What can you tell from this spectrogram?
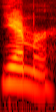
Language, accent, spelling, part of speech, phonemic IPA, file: English, US, yammer, verb / noun, /ˈjæm.ɚ/, En-us-yammer.ogg
- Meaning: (verb) 1. To complain peevishly 2. To talk loudly and persistently 3. To repeat on and on, usually loudly or in complaint 4. To make an outcry; to clamor 5. to repeatedly call someone's name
